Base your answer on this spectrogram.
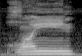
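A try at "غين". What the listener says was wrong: Again, the ya sound. Do not produce the nasal sound. Ghai. Now, but where do they come from? They come from the top part of the throat, right? Where the root of the tongue raises against the uvula and produce the sound.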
